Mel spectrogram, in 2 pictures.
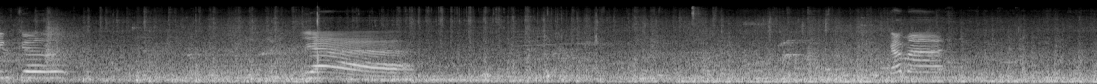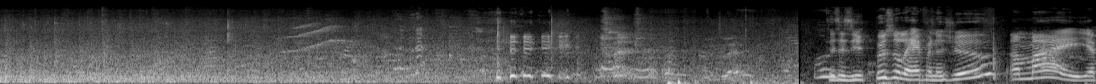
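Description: A young child calls out and babbles in a high voice close by.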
